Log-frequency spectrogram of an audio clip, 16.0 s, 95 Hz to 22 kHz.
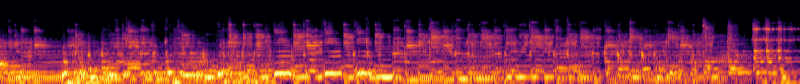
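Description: Instrumental break in a 1970s Bollywood cabaret song: a fast run of plucked guitar notes over a busy bass guitar line, with no voice, between sung lines.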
